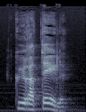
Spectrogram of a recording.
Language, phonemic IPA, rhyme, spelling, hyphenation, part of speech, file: Dutch, /ˌky.raːˈteː.lə/, -eːlə, curatele, cu‧ra‧te‧le, noun, Nl-curatele.ogg
- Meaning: curatorship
